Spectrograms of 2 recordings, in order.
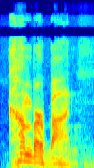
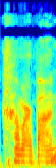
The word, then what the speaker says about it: cummerbund: confusing to me it I've always pronounced it cumberbund but I see it written and it looks like comer but I think that's correct cummerbund there's no comfort no cumberbund I think a lot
